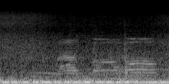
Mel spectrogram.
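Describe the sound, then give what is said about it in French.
A boat out at sea carrying about ten people who scan the horizon for whales, dolphins or turtles: a steady low engine drone under constant rushing wind and water noise, loud, with faint muffled voices drifting through now and then. “Nous sommes une dizaine de personnes sur le bateau avec Michael Poole, le chef de l'expédition.”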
